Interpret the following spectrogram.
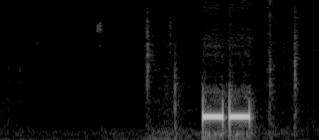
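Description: Near silence, then two short electronic beeps at one steady pitch in quick succession near the end.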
